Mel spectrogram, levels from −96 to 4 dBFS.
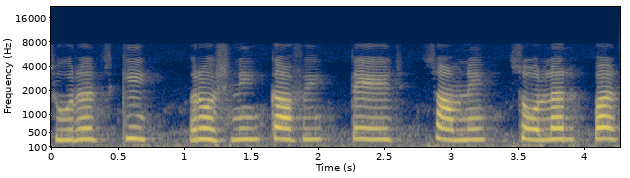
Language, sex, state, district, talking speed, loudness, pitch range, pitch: Hindi, female, Punjab, Fazilka, 110 wpm, -16 LUFS, 300-310 Hz, 305 Hz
